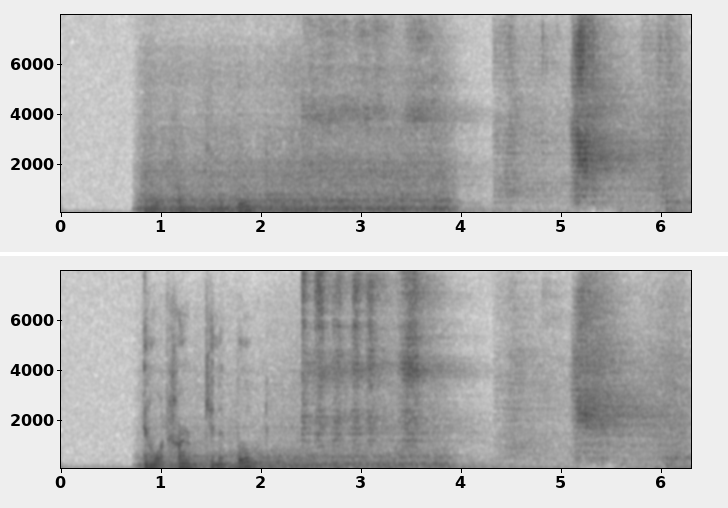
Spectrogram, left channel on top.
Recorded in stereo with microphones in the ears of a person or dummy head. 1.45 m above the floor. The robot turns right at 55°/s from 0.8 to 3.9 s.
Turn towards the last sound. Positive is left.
turn(degrees=45)  # may be behind; listen again after turning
